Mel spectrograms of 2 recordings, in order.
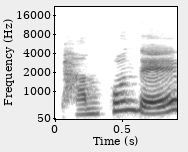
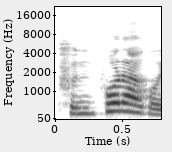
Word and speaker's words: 반포: 자, 이거는 반포인데 혹시 분포라고 읽진 않으셨나요? 까마귀 새끼가 자란 뒤에 늙은 어미에게 먹을 것을 물어다 준다. 부모의 은혜를 갚는다. 반포지어에서 온 겁니다. 분이라고 읽지 않게 조심하시고요.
